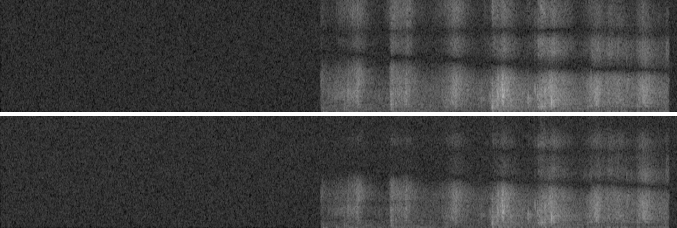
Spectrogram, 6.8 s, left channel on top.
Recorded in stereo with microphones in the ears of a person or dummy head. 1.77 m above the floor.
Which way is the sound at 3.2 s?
30° left (ahead or behind).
